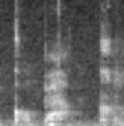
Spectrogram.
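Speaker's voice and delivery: plain reading voice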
